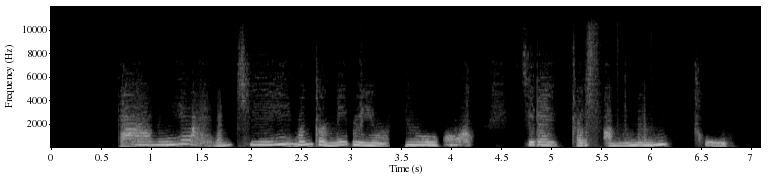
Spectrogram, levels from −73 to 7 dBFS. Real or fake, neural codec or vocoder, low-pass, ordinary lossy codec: fake; codec, 44.1 kHz, 0.9 kbps, DAC; 10.8 kHz; none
